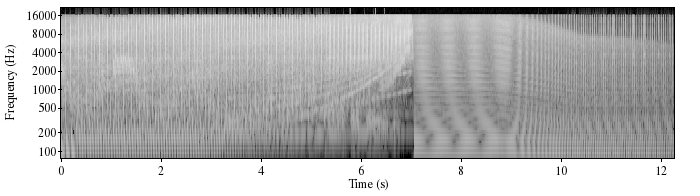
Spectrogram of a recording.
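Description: Progressive psytrance breakdown: the kick drum drops out just after the start, leaving a dense synth build with rising sweeps. About seven seconds in it cuts abruptly to a sustained low synth drone whose pitch glides down, then fades out near the end.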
